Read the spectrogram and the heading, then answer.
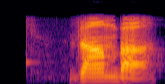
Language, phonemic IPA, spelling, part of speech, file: Pashto, /ˈzɑm.ba/, زامبه, noun, Zaamba.ogg
- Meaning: jaw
